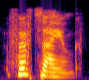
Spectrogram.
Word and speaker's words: Verzeihung: La règle suivante est Verzeihung, pardon. Prononcez le Z bien dur ts, et non pas z.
